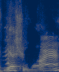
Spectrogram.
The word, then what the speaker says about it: Yeshua: why can't I why can't uh It's pronounced. Oh, don't give me that. Technically, it's Yeshua.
